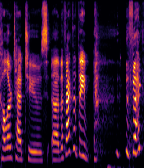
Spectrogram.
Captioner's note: giggles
